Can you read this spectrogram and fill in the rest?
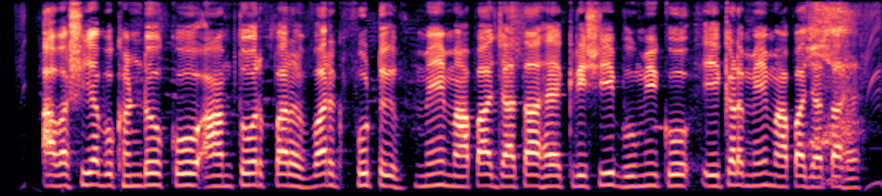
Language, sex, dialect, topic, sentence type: Hindi, male, Marwari Dhudhari, agriculture, statement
